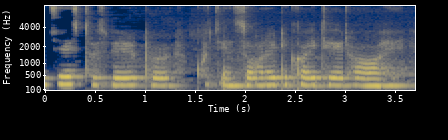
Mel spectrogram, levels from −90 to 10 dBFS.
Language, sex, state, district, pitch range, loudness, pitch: Hindi, female, Arunachal Pradesh, Papum Pare, 205-215 Hz, -15 LUFS, 210 Hz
